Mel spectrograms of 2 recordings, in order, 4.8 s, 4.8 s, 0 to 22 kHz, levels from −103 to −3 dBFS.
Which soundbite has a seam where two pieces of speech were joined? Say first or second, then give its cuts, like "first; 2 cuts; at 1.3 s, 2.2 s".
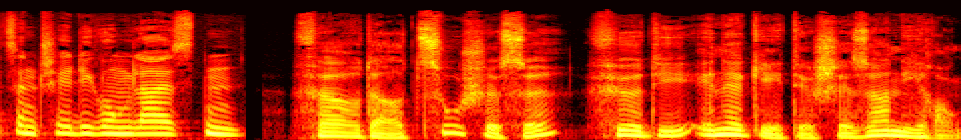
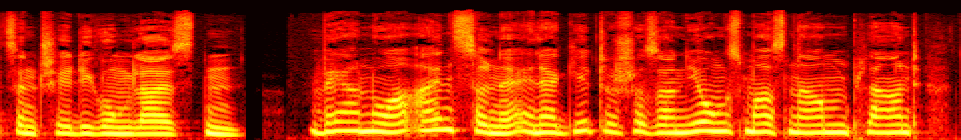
second; 1 cut; at 1.4 s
